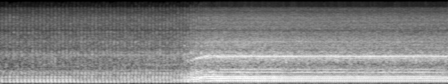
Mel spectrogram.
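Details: Pressure washer, nearly new and rarely used, after fixing motor-runs-pump-doesn't fault (pump o-rings checked, air purged from lines): rapid regular engine pulses, then a steady tone as the pump takes load; runs smooth and even, normal running.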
